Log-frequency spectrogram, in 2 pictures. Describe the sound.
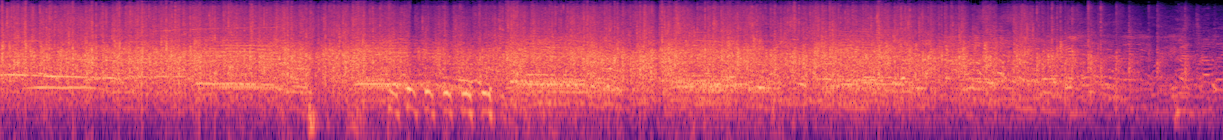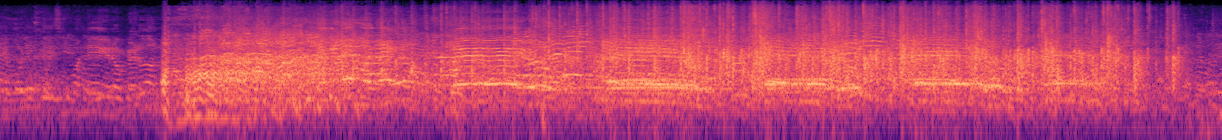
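Loud, sustained audience applause with dense clapping and a crowd's cheering voices mixed in, briefly thinning around the middle before swelling again and continuing to the end.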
